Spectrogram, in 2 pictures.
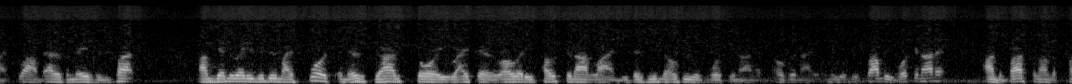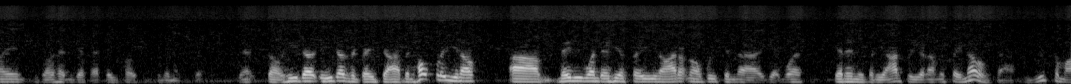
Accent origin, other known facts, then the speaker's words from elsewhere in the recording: Four Corners area, Northwest New Mexico, United States; now in Southern New Mexico, United States; I moved here to Southern New Mexico. I come from Northwest New Mexico, Four Corners area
